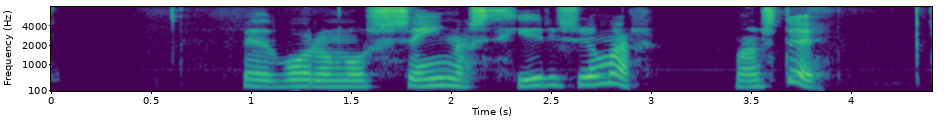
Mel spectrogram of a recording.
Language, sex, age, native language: Icelandic, female, 11, Icelandic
